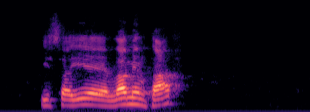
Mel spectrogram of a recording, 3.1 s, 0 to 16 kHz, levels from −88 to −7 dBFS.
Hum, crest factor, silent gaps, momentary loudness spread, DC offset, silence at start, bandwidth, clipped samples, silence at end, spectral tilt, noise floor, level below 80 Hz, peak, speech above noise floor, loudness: none; 20 dB; none; 16 LU; under 0.1%; 0.4 s; 9.2 kHz; under 0.1%; 1.35 s; -6 dB/octave; -83 dBFS; -82 dBFS; -12 dBFS; 54 dB; -29 LUFS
